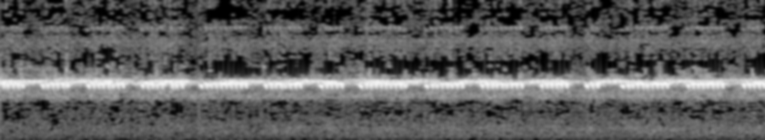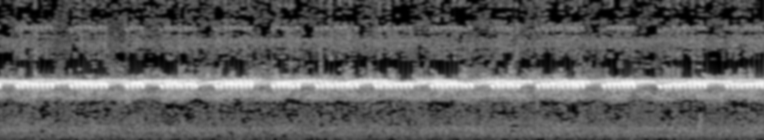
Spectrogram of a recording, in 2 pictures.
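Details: A continuous high, ringing insect trill that pulses roughly twice a second in an even rhythm, with faint higher overtones and no other voices or noises.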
